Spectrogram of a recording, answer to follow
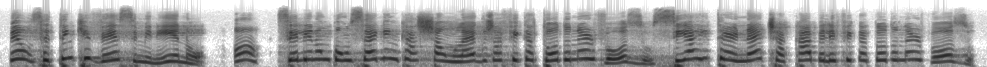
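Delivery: put-on mild exasperated complaint about the boy; complaining parent. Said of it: "Então eu digo assim".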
